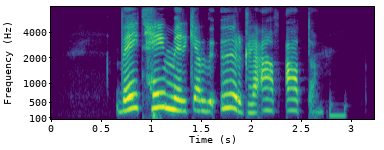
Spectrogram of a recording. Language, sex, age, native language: Icelandic, female, 13, Icelandic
